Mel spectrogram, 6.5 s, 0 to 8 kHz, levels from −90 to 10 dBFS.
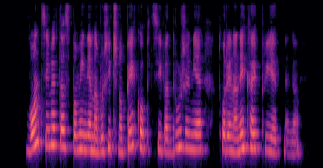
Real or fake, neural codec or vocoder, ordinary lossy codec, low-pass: fake; codec, 16 kHz in and 24 kHz out, 2.2 kbps, FireRedTTS-2 codec; none; 7.2 kHz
